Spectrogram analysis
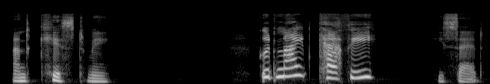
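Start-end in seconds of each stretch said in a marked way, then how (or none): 2.6-3.8 put-on high-pitched little boy; Tim. A narrator's reading. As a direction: say good night like a small child. Small boy says good night.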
